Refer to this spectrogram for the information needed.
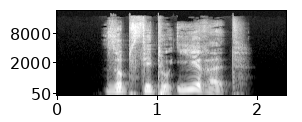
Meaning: second-person plural subjunctive I of substituieren
- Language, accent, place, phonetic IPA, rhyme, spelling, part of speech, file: German, Germany, Berlin, [zʊpstituˈiːʁət], -iːʁət, substituieret, verb, De-substituieret.ogg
